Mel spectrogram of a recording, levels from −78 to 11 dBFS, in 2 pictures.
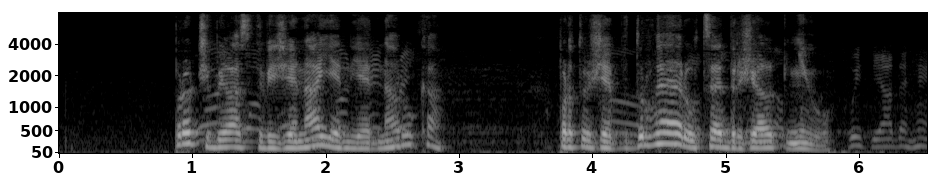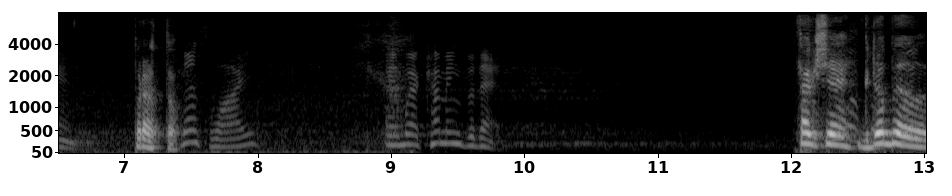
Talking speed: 75 wpm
